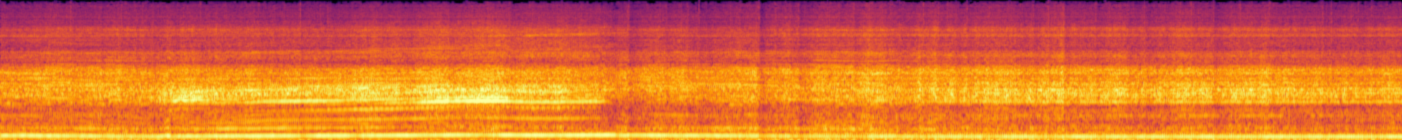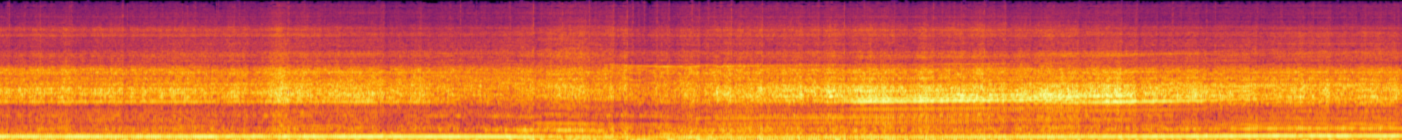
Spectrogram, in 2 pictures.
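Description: Sport motorcycle engine running hard at high revs, heard from an onboard camera with wind noise over the microphone. The engine note holds fairly steady, dipping and climbing back a couple of times.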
